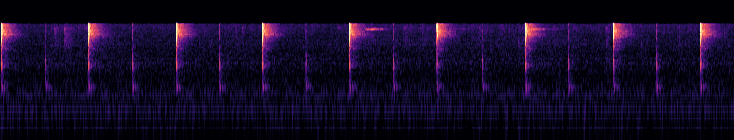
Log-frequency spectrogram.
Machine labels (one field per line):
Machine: valve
